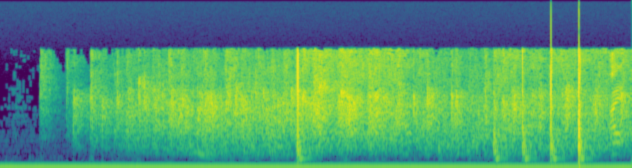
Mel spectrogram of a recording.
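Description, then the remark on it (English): An audience at a council meeting claps after a public speaker finishes, a dense steady patter of many hands that starts abruptly and carries on for several seconds, with a few sharper, louder individual claps standing out near the end. No one speaks. “I know that most of you are here for the first time, but we have rules and procedures, so there's no clapping after public speaking.”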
